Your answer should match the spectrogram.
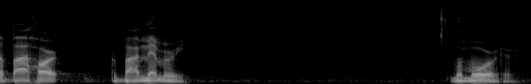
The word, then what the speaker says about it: memoriter: Memoriter. I think that's how you say it.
